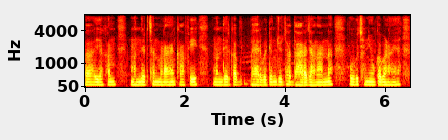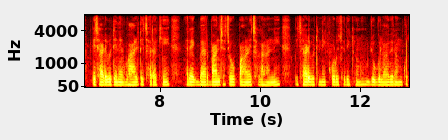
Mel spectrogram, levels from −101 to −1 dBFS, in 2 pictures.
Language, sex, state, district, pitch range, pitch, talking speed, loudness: Hindi, male, Uttarakhand, Uttarkashi, 110-115 Hz, 115 Hz, 200 wpm, -21 LUFS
